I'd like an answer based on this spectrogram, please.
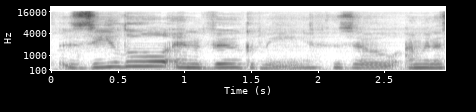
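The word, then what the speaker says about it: Zeelool: it's a peachy toned concealer uh jennifer it's zeelul and vugami so i'm gonna spell it out for you it's z-e-e-l-o-o-l um and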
